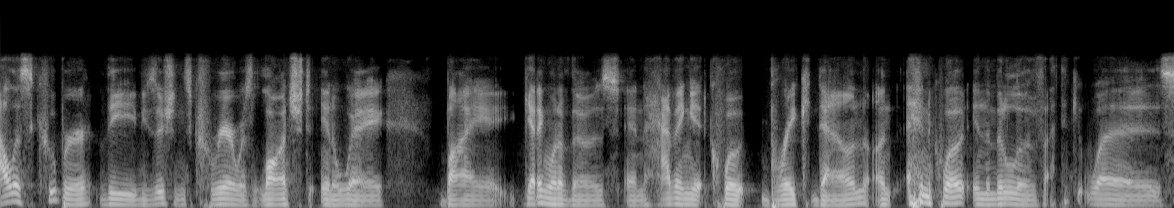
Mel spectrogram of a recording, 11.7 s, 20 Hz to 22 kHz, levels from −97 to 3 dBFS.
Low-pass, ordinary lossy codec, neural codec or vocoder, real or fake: 7.2 kHz; Opus, 24 kbps; none; real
